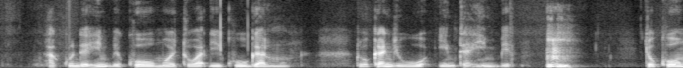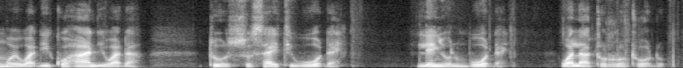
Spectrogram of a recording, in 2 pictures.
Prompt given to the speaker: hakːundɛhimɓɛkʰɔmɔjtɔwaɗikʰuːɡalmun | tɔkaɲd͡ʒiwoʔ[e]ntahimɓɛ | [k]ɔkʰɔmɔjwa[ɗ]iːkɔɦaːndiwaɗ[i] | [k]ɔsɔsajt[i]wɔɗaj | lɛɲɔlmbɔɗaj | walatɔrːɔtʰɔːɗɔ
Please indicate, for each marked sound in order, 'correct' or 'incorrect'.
incorrect, incorrect, correct, incorrect, incorrect, correct

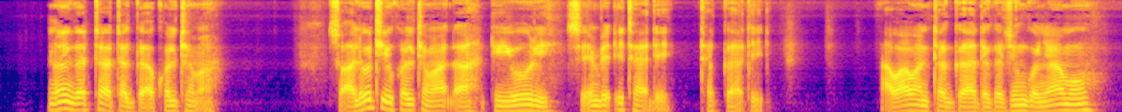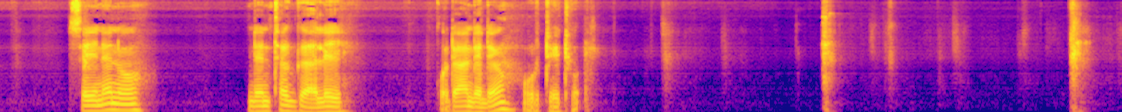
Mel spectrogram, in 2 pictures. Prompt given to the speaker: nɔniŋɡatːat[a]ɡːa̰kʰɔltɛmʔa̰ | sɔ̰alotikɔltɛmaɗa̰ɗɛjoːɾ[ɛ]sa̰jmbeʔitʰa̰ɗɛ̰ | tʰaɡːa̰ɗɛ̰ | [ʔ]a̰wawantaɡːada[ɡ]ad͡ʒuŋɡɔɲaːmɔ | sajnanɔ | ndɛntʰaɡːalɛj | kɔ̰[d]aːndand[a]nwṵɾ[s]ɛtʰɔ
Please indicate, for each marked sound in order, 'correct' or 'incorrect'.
correct, incorrect, correct, correct, correct, incorrect, incorrect

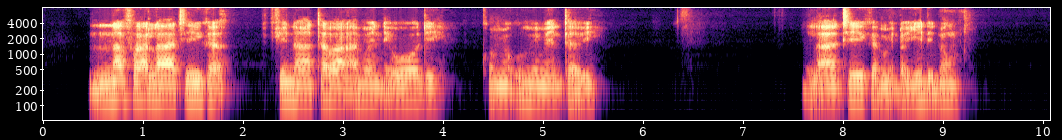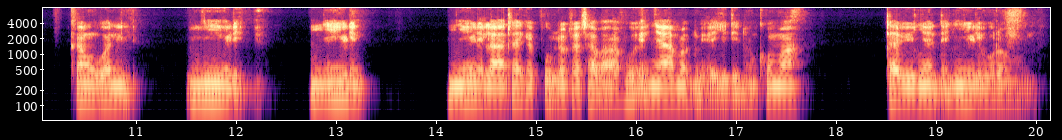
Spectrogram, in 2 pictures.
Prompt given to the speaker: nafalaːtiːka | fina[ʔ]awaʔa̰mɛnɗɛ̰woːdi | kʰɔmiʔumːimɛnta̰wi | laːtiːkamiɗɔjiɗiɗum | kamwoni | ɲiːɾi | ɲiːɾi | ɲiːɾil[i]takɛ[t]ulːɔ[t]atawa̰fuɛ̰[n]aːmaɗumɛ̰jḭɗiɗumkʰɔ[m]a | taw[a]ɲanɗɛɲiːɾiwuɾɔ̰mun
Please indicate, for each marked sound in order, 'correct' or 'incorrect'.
incorrect, incorrect, incorrect, correct, incorrect, correct, incorrect

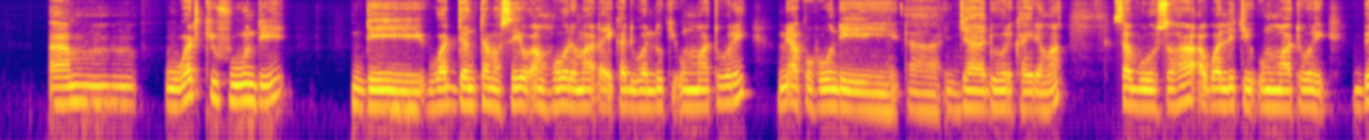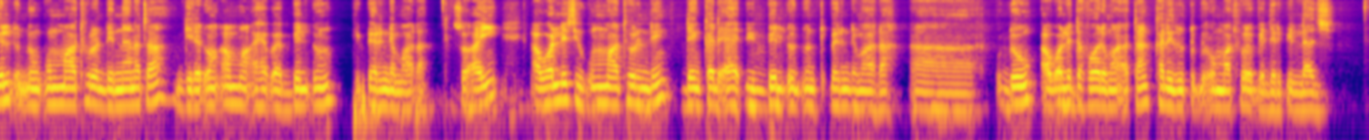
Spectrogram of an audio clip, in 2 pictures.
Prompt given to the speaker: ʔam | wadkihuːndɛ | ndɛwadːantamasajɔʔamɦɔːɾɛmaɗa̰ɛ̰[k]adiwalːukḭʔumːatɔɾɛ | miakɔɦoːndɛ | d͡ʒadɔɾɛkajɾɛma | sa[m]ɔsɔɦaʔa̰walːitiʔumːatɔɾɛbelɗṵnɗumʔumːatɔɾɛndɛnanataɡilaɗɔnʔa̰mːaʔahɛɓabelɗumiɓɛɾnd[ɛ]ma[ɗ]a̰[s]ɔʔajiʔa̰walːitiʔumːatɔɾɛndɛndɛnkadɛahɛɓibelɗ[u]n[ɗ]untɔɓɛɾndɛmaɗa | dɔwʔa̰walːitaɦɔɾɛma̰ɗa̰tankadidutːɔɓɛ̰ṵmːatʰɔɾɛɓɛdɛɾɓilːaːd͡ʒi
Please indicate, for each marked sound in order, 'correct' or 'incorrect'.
correct, incorrect, correct, correct, correct, correct, correct

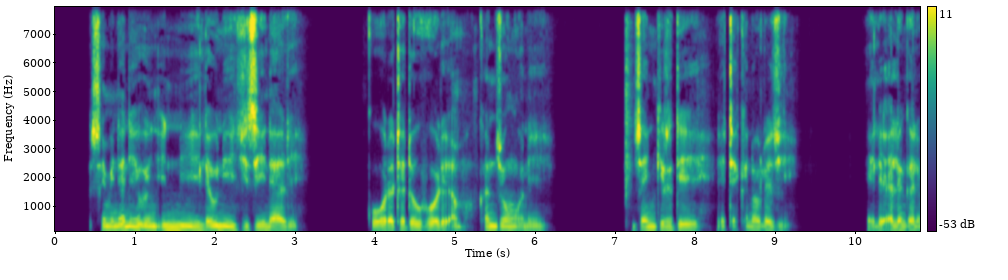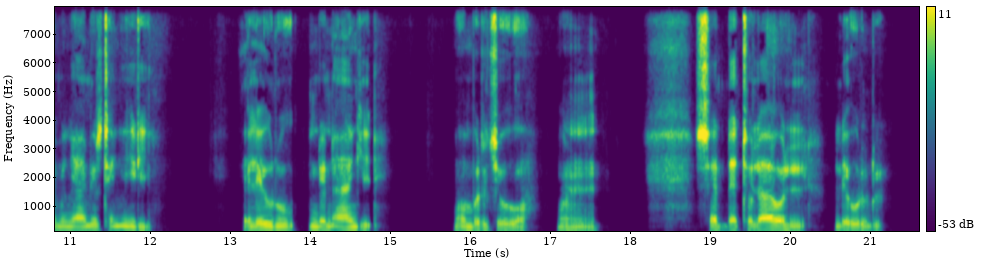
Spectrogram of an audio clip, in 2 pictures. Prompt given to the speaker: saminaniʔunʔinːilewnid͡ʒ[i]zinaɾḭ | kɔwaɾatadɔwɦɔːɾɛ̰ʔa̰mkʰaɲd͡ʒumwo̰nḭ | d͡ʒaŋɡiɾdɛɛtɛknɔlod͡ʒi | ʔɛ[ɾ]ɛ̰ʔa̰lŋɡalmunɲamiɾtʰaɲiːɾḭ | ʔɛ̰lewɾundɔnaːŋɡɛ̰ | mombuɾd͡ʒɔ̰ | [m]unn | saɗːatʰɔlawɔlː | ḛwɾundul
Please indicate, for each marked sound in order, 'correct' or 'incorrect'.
correct, incorrect, correct

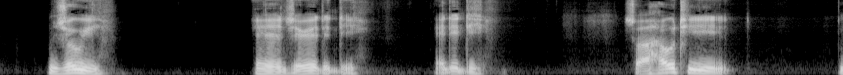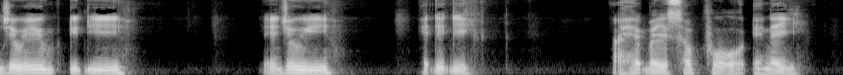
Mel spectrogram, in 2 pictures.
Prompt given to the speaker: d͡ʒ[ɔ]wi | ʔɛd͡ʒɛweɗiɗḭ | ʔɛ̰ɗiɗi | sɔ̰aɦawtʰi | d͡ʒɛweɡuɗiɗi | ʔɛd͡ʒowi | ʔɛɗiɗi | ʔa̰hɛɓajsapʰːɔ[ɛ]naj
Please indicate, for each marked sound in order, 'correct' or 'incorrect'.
incorrect, correct

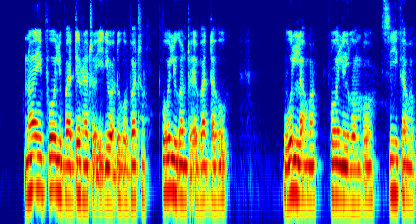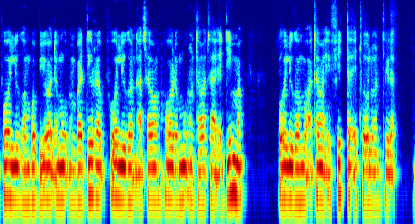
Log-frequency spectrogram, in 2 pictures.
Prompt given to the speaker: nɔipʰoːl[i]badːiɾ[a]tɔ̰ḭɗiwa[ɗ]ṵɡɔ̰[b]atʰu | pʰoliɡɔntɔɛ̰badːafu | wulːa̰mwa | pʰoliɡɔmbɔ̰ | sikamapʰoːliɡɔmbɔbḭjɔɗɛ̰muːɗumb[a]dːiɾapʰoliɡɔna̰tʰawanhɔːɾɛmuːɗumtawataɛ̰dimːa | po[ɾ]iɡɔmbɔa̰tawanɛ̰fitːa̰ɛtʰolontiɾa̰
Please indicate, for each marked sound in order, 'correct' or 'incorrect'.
correct, correct, correct, correct, correct, incorrect

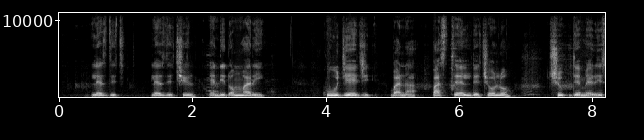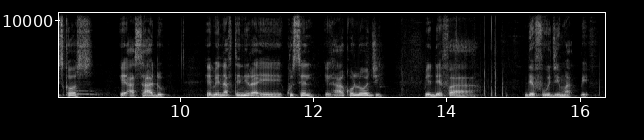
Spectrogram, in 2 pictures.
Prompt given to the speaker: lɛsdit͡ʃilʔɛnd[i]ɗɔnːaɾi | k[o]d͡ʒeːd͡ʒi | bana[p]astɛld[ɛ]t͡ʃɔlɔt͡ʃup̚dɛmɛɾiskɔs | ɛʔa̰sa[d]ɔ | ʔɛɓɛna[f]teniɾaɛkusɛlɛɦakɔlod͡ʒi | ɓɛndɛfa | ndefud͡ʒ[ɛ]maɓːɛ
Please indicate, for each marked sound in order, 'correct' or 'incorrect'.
correct, incorrect, correct, correct, correct, correct, incorrect

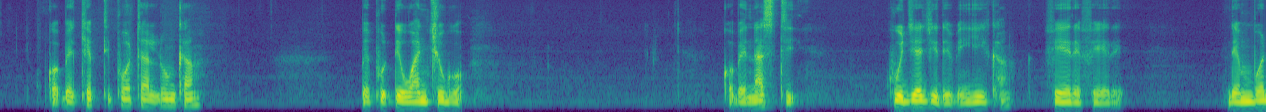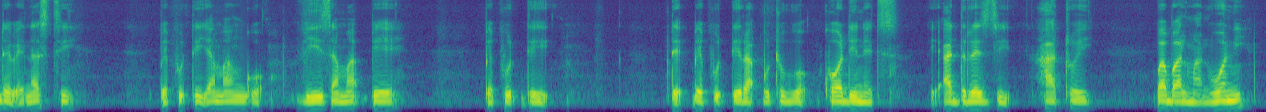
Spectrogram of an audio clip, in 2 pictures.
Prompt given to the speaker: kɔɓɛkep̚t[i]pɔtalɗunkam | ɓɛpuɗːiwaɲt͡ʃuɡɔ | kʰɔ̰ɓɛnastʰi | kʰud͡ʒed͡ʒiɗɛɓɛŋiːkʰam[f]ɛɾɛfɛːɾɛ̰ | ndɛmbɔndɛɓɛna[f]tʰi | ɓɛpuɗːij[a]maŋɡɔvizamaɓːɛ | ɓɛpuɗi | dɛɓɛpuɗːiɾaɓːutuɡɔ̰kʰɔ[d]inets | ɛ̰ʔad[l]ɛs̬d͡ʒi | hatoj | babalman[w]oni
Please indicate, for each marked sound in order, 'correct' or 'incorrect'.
correct, correct, incorrect, correct, correct, incorrect, correct

